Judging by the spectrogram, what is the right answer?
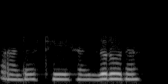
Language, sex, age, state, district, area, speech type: Kashmiri, female, 30-45, Jammu and Kashmir, Budgam, rural, conversation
